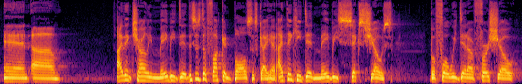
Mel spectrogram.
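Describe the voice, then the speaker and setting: A man in his forties hosting a podcast, telling stories in a loose, profane, animated way and putting on other people's voices as he goes. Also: medium pitch, slow pace. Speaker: comedian podcast host. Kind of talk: casual storytelling monologue.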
